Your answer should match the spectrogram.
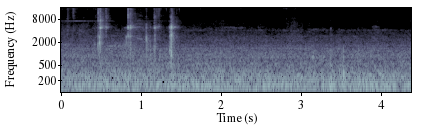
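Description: About five light, sharp clicks in quick succession in the first second and a half, as a makeup sponge and small nail tools are handled while nail polish is brushed onto the sponge; then only faint room tone.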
